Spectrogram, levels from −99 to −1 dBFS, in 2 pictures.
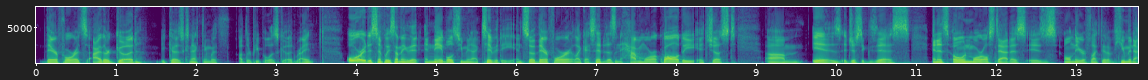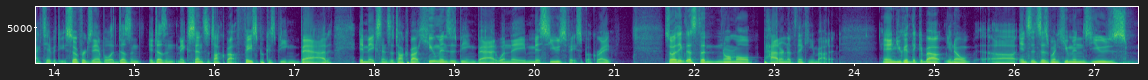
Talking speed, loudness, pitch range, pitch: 230 wpm, -21 LUFS, 80-100 Hz, 90 Hz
